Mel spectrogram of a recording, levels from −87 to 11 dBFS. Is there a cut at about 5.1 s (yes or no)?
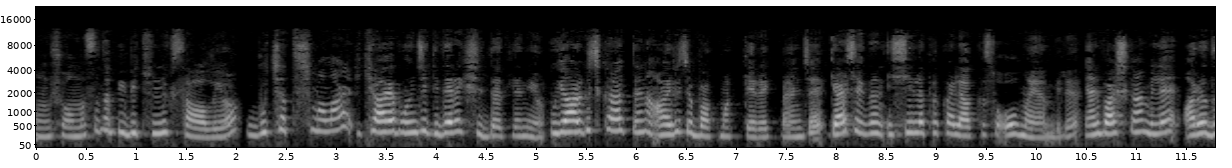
yes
